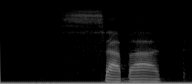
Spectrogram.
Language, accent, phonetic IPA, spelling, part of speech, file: Persian, Iran, [sæ.bæd̪̥], سبد, noun, Fa-سبد.ogg
- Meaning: basket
